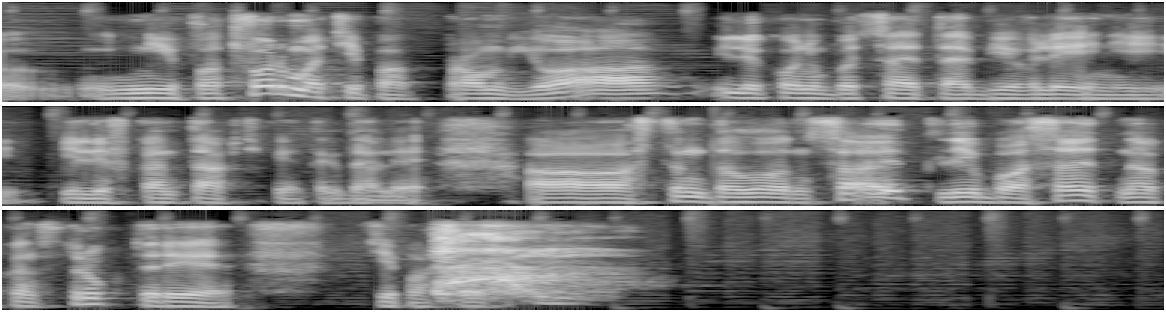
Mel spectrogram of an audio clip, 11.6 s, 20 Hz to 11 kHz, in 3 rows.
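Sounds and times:
speech: 0.0 - 9.8
person coughing: 9.2 - 10.0.

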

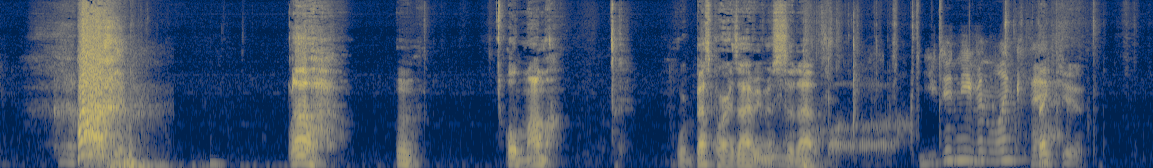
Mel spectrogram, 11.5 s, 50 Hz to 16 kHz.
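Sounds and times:
speech: 0.6 - 1.4, 2.9 - 3.4, 4.0 - 4.3, 5.1 - 5.6, 6.8 - 8.5, 9.2 - 11.0
person sneezing loudly: 0.6 - 1.7
person exclaiming: 7.6 - 9.2.

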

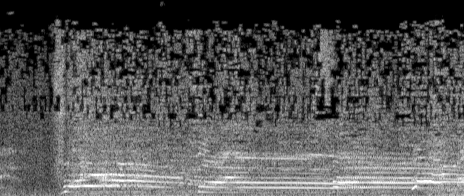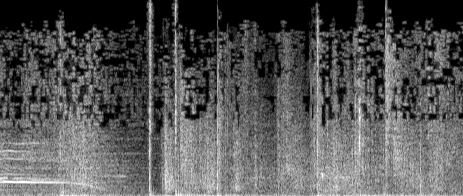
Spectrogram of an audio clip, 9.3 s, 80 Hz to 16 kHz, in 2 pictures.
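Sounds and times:
wavering horn-like wail in a cannon blast sound effect: 0.5 - 6.1
cannon blast sound effect with heavy boom and rumbling echo: 6.1 - 9.2.

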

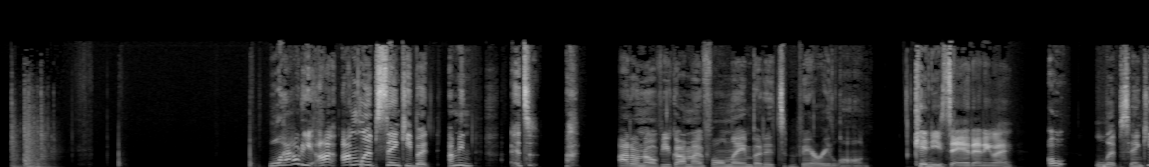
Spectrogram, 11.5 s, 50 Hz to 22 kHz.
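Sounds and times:
heavy door swinging shut with a muffled thump: 0.0 - 0.7
speech: 2.7 - 11.4.

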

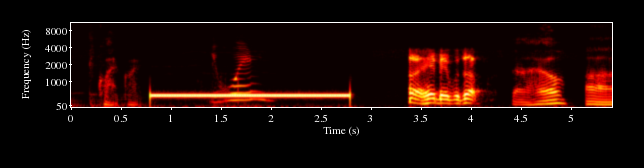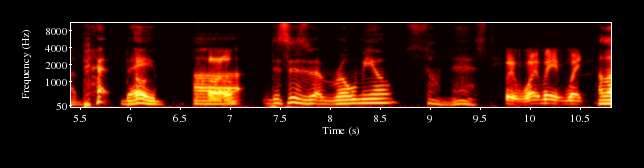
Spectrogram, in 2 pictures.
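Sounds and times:
speech: 0.3 - 0.8, 3.4 - 10.8
phone ringing tone as a loud steady electronic hum: 0.8 - 2.8.

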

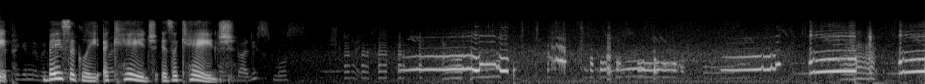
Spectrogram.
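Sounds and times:
speech: 0.0 - 2.8
free-range hens clucking and warbling: 3.2 - 9.2.

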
